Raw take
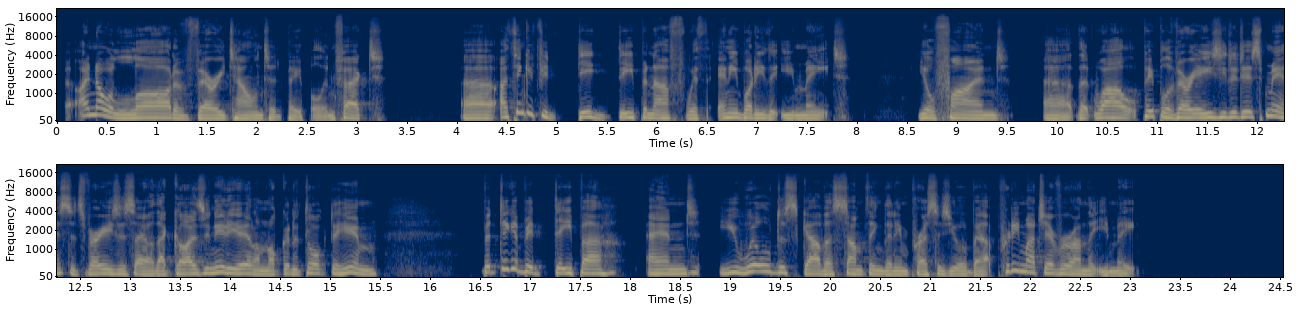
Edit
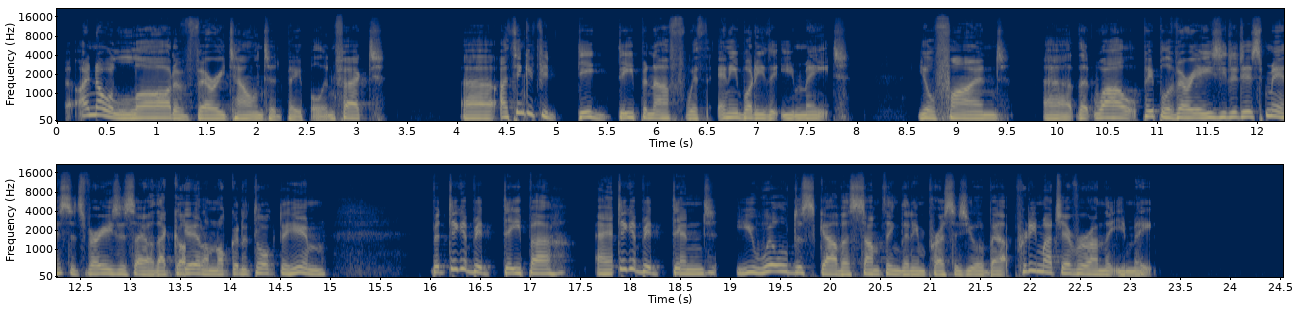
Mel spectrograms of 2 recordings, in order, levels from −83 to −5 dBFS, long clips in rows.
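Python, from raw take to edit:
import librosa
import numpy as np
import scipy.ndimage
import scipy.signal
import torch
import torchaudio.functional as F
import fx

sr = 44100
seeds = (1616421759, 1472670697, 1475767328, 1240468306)

y = fx.edit(x, sr, fx.cut(start_s=13.55, length_s=0.51),
    fx.duplicate(start_s=16.64, length_s=0.68, to_s=18.33), tone=tone)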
